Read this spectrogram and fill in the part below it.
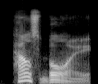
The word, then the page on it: houseboy: British English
